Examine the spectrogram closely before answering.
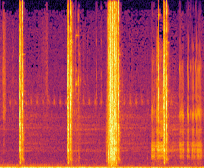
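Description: A door handle turns and clicks.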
